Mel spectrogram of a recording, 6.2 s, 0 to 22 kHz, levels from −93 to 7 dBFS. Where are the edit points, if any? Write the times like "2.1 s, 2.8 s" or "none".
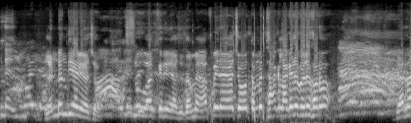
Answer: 3.2 s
